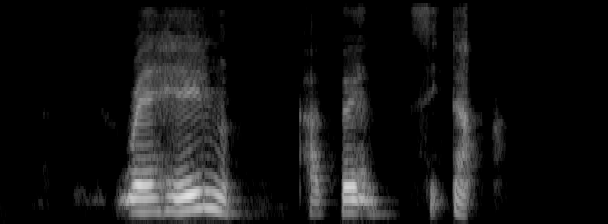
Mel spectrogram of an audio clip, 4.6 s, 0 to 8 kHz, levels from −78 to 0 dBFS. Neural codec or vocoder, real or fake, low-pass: codec, 16 kHz, 0.5 kbps, FunCodec, trained on LibriTTS, 25 frames a second; fake; 7.2 kHz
